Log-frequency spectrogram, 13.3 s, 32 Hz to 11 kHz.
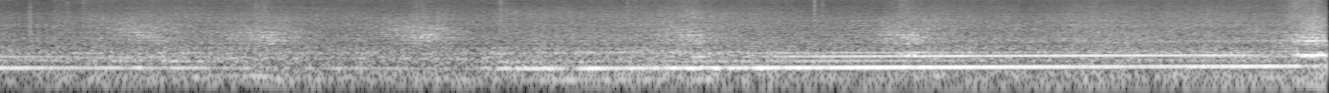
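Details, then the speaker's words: Wanderlodge bus with Detroit 6V92TA diesel after main bearing, brake, turbo boost work; boost climbing 15 to 17 while pulling under load, short resonator exhaust nearly too loud; deep steady drone building smoothly, no knocks or misses; healthy. "is this thing straight piped no it's got a short resonator on it but it's getting to a point where it's borderline too loud especially at 5am when you're leaving early"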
